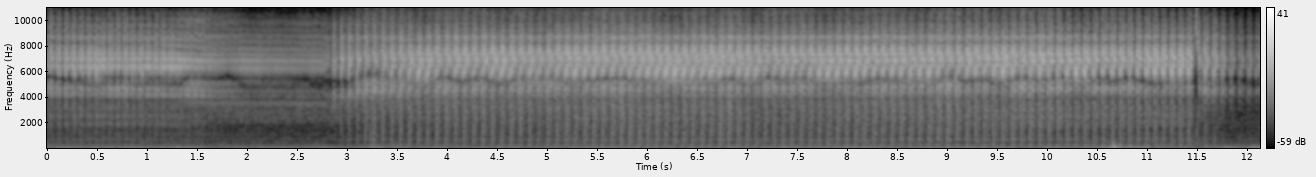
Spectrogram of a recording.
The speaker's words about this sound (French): Les cigales qui rient dans la chaleur.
